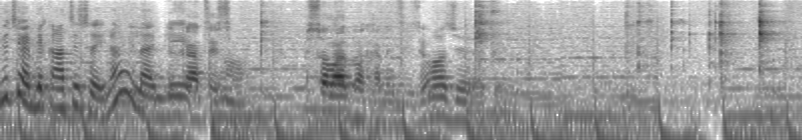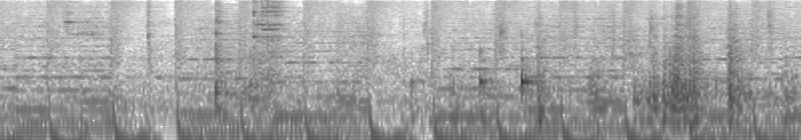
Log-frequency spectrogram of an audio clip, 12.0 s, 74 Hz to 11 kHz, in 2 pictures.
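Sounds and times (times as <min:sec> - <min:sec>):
metal spoon clinking on bowl: 0:03.5 - 0:03.9, 0:04.7 - 0:06.8, 0:07.6 - 0:08.2.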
